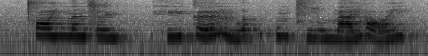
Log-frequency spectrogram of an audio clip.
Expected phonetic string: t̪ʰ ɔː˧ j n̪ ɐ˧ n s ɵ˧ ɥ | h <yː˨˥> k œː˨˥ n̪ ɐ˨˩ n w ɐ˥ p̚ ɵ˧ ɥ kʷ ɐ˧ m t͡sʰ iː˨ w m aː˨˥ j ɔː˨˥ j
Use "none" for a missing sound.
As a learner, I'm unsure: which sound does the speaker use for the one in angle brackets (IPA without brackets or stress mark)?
yː˨˥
